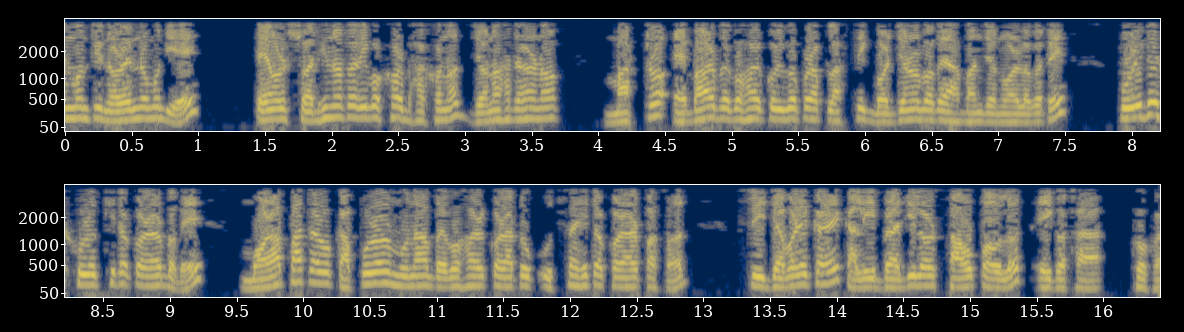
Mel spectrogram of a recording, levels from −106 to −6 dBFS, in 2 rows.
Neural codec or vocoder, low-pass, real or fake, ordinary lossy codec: none; 3.6 kHz; real; none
